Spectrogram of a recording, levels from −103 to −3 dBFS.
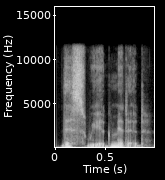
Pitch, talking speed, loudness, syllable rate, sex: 165 Hz, 180 wpm, -21 LUFS, 5.8 syllables/s, female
